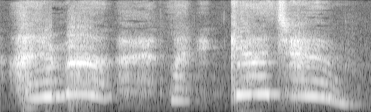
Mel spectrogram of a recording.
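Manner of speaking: loud, very high acted cry; urgent calling out. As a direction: imitate a frantic call for help.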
